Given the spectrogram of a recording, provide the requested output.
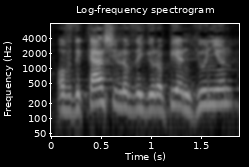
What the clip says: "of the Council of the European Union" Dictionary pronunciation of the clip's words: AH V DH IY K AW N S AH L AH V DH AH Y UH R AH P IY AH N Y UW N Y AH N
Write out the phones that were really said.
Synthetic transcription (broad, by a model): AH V DH IY K AW N S AH L AH V DH AH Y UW R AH P IY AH N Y UW N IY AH N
